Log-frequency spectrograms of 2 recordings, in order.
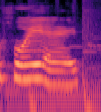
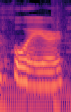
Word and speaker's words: foyer: be made into a foyer or foyer apparently both pronunciations are correct it'll continue to stand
